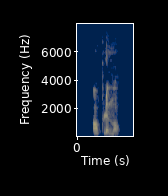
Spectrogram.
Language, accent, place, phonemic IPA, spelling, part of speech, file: French, France, Lyon, /ɑ̃.plə.mɑ̃/, amplement, adverb, LL-Q150 (fra)-amplement.wav
- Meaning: amply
